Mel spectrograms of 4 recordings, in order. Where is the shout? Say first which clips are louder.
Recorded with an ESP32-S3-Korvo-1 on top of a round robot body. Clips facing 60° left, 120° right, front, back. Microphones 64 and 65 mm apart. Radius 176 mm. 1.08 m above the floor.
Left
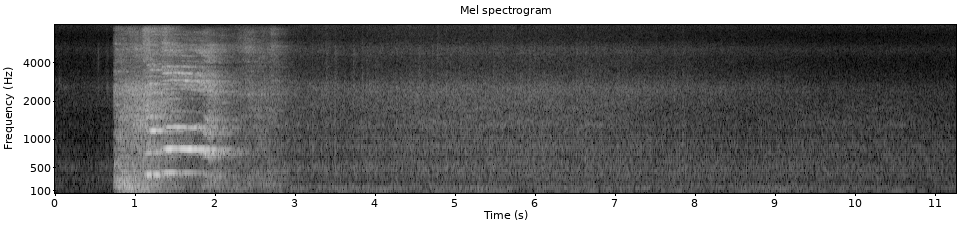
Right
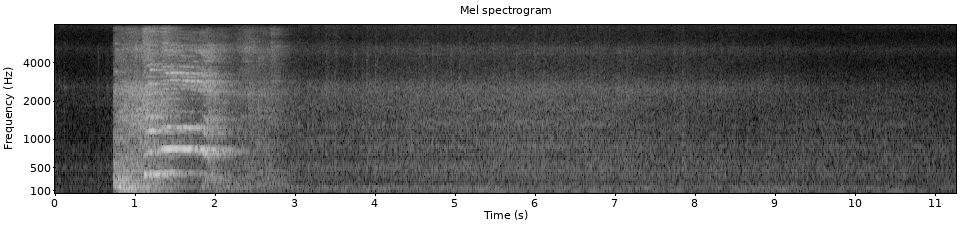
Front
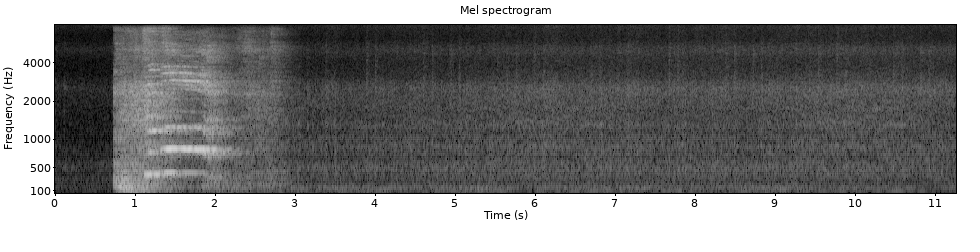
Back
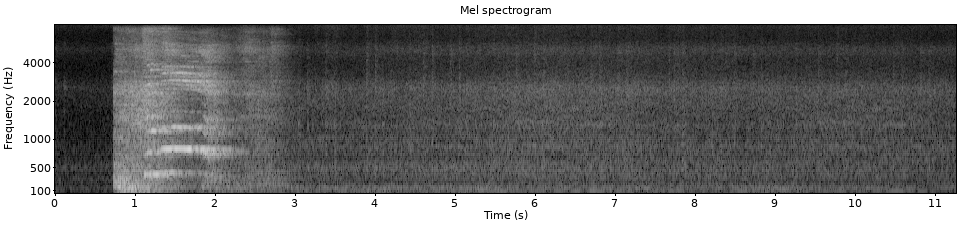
Even, even; 90° right, 2.5 m; by 2.8 s 85° right, 5 m.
